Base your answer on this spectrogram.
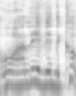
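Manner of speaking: bad fake Australian accent, pitched very high. Playing a local answering where they live, in a bad Australian accent. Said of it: "that is such a bad accent".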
